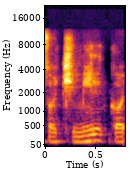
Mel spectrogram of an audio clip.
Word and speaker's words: Xochimilco: Puede ser como S. Aquí en México decimos Xochimilco y se escribe con X, por ejemplo.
